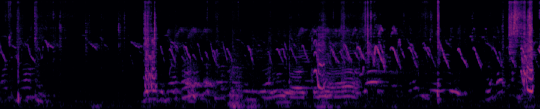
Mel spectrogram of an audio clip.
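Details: Grey francolin chicks and parent: busy high, downslurred peeps mixed with warbling mid-pitched clucks, interrupted by loud rustling or knocking bursts.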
